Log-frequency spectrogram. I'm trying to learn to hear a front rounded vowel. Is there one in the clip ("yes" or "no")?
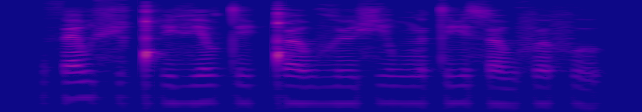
yes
